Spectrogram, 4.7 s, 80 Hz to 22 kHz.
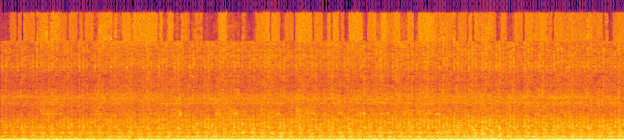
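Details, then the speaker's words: Fiat Punto GT Turbo, unstarted over 12 months, idling after a few minutes' warm-up: chopping idle whose revs surge and dip; carb cleaner spray revealed an intake manifold air leak, gaskets likely need replacing. "can you hear that chopping noise so i'm going to know a bit of carb cleaner just to see if there's an air leak anywhere yeah so we've got an air leak on the intake manifold somewhere"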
